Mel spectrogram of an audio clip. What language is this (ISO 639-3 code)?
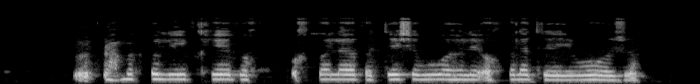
pus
